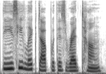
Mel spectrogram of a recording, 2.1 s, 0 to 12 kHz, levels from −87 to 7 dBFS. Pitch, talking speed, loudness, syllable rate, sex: 195 Hz, 225 wpm, -14 LUFS, 5.5 syllables/s, female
